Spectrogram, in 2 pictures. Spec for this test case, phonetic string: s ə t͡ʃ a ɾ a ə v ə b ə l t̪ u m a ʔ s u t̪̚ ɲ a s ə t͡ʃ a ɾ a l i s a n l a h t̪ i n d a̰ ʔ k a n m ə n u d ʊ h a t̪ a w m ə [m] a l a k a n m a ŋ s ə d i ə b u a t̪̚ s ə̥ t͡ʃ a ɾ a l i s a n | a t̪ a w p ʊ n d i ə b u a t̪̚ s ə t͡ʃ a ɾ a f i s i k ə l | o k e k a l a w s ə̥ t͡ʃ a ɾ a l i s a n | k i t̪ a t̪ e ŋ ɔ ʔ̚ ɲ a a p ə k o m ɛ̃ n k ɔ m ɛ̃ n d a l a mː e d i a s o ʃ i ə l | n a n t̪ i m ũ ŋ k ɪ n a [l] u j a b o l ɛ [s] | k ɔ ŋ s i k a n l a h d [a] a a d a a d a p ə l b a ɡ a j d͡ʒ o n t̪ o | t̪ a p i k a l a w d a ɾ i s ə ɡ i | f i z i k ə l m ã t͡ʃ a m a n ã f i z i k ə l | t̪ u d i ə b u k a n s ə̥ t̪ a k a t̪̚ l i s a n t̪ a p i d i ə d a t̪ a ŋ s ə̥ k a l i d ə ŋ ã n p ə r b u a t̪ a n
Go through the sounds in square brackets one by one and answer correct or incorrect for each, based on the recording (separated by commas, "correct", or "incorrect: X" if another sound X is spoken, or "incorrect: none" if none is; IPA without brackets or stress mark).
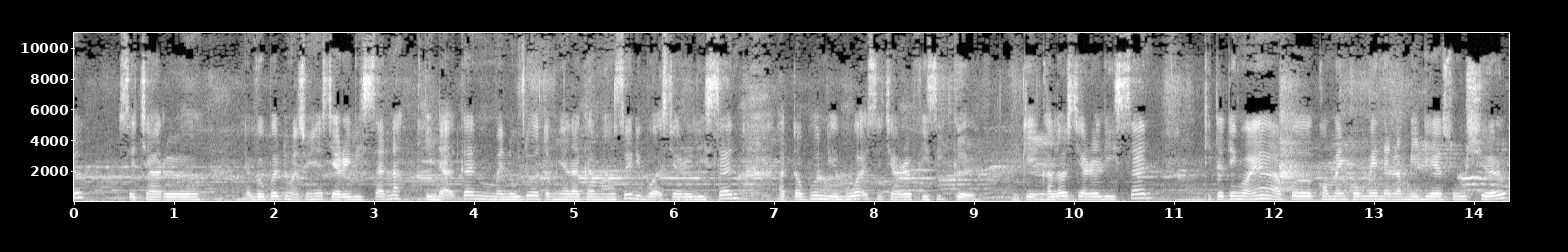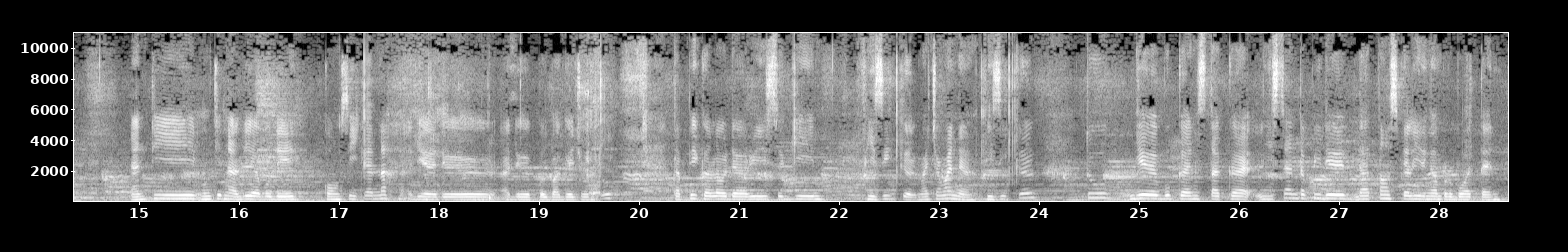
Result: incorrect: ɲ, correct, incorrect: h, incorrect: i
